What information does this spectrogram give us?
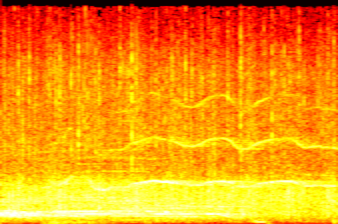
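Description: A church audience applauds in a continuous, even wash of clapping that holds steady throughout and stays fairly faint.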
